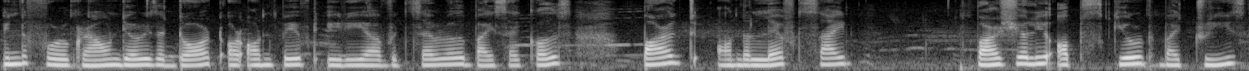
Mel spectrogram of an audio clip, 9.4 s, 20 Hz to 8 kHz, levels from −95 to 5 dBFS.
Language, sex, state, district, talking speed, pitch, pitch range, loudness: English, female, Sikkim, Gangtok, 140 wpm, 205 Hz, 195-225 Hz, -17 LUFS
